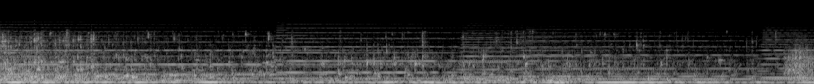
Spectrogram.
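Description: Artificial amniotic liquid fills a transparent cabin with a loud, continuous gurgling, bubbling wash. A low droning hum and eerie, whale-like tonal sounds run through it, with no voices.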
